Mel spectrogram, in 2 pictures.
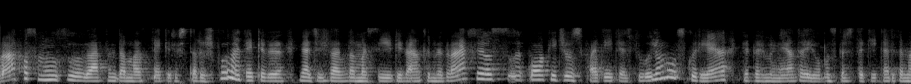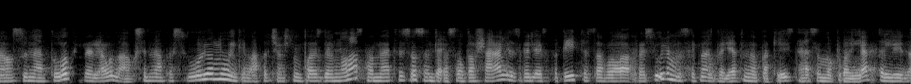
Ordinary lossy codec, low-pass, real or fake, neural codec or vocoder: Opus, 64 kbps; 5.4 kHz; fake; codec, 16 kHz in and 24 kHz out, 0.6 kbps, FireRedTTS-2 codec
